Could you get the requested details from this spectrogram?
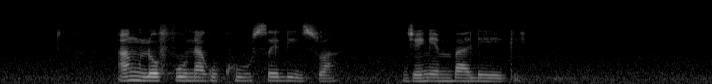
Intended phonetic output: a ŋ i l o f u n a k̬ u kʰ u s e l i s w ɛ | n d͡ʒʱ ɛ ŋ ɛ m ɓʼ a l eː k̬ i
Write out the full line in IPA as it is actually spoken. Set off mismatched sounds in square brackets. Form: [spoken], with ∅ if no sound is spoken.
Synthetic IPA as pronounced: a ŋ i l o f u n a k̬ u kʰ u s e l i s w [a] | n d͡ʒʱ ɛ ŋ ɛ m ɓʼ a l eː k̬ i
